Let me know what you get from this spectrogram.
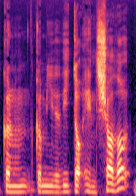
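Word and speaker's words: Xodo: Ah, se escribe X-O-D-O, -O, d o vale Así pone Shodo PDF.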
